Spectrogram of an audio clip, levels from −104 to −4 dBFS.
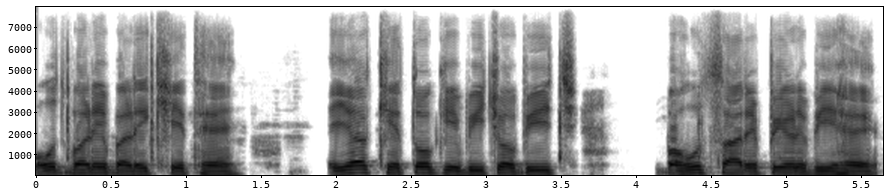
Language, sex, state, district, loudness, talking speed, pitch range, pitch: Hindi, male, Bihar, Jamui, -13 LUFS, 170 wpm, 130-140 Hz, 135 Hz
